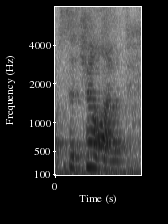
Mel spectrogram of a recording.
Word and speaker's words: Sacchelo: My last name is pronounced sit, with a T silent, and like the instrument cello, Sacchelo.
